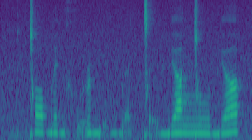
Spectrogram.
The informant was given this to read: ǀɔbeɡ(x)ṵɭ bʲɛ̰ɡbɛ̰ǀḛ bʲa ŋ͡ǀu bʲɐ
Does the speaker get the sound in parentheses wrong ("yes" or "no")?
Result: no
